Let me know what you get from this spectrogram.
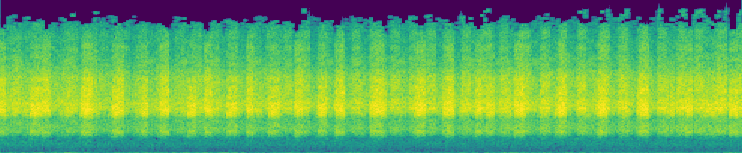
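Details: Midsummer chorus of cicadas in a pine forest in Greece, an unbroken shrill rasping drone throbbing in quick uneven pulses, several insects overlapping, nothing else audible.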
